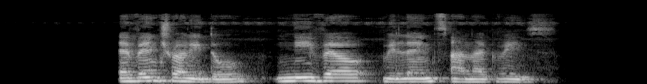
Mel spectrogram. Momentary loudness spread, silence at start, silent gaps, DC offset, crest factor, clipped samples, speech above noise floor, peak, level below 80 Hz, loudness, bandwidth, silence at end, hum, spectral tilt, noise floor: 8 LU; 1.2 s; none; under 0.1%; 14 dB; under 0.1%; 61 dB; -2 dBFS; -58 dBFS; -15 LUFS; 11.5 kHz; 0.95 s; none; -6 dB/octave; -75 dBFS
